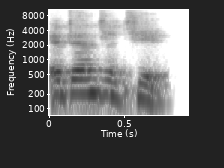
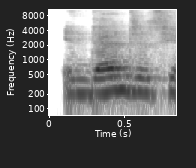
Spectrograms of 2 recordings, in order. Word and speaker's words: identity: The woman showed her passport to prove her identity. Why might somebody want to keep their identity a secret? Yeah. And that and the pronunciation of that word is a long I sound.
